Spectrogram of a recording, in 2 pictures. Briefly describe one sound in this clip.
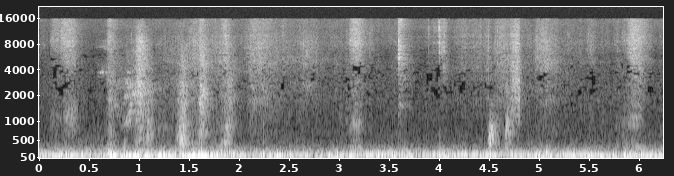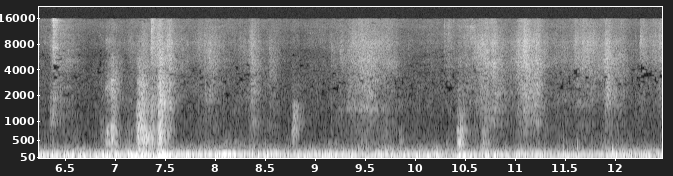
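Fingers crinkle and rustle a crumpled wad of paper close by.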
